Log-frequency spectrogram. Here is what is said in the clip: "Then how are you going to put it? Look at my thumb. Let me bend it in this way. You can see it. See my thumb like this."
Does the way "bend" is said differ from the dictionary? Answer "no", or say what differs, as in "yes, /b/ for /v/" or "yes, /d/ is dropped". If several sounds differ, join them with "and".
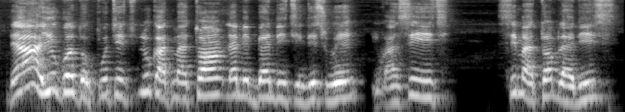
no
